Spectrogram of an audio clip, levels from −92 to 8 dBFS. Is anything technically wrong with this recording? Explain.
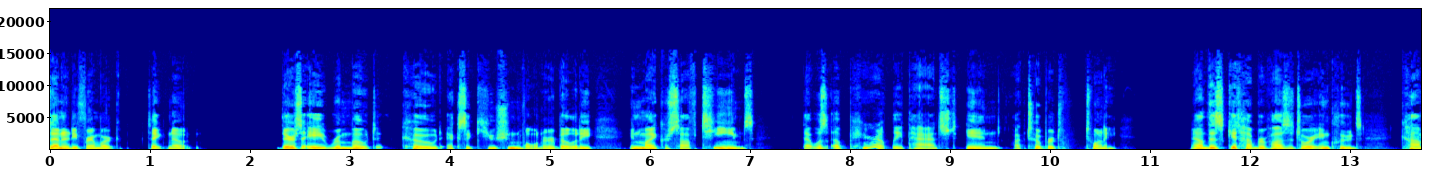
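Yes, there is a long network dropout in this speech clip from about 10.15 to 10.37 s, likely caused by audio packets failing to arrive. For about 200 ms the receiver stretches the last sound into a fading buzz. Unlike a brief glitch, the speech then resumes further on, with that stretch lost.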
